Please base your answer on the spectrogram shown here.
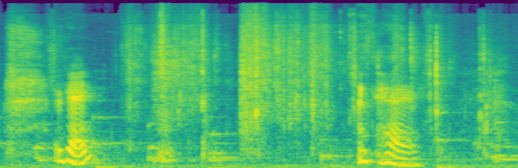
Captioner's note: light upbeat music; papers shuffling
